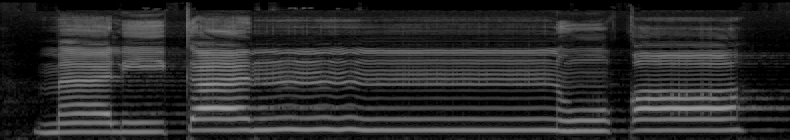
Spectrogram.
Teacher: tanwin fathahnya ini lebur dengan huruf nun atau masuk ya, sambil dengung dulu, masuk dengan dengung, tahan. Malikan nuqa, Qa mad tabi'i karena ada alif sebelumnya fathah, maka cara membunyikan qafnya ini dipanjangkan 2 harokat. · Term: idgham bi gunnah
